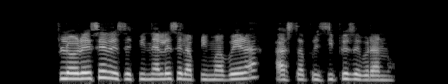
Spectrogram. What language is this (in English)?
Spanish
